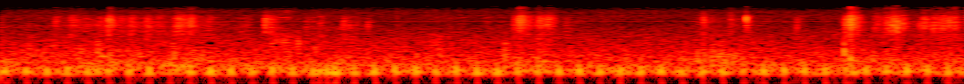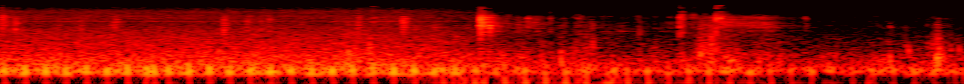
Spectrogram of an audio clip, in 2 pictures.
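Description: Scattered light clicks and rattles of mountain-bike parts and gear being handled during assembly, over a steady low rumble; the clicks thin out near the end.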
